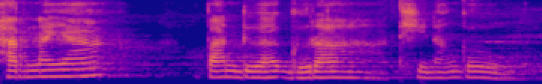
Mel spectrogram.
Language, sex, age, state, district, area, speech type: Bodo, female, 60+, Assam, Kokrajhar, urban, spontaneous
